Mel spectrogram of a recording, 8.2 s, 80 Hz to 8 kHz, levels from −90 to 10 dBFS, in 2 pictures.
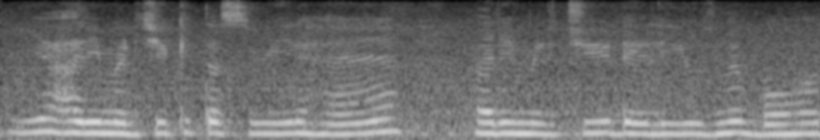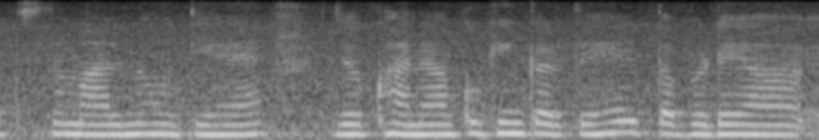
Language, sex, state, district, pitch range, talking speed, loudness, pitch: Hindi, female, Uttar Pradesh, Varanasi, 205-230 Hz, 175 wpm, -14 LUFS, 215 Hz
